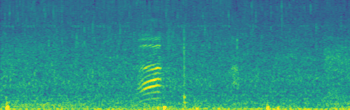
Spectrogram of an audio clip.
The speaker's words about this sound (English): There are these huge, big, sprawling, smooth rocks underneath this ancient bridge, and all around them in various directions there are these pools, puddles, little streams of water collecting way behind me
